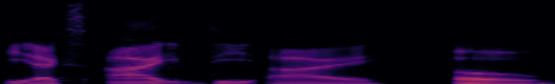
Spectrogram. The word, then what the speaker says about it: Exidio: x i d i o dot co again e x i d i o dot co um dan the name um exidio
